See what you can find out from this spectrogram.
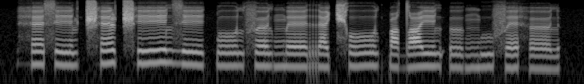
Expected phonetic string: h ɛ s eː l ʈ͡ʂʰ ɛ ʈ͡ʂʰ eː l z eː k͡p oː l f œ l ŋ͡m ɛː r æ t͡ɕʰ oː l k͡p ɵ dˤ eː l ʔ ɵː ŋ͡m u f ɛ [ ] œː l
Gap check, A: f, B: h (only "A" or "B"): B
